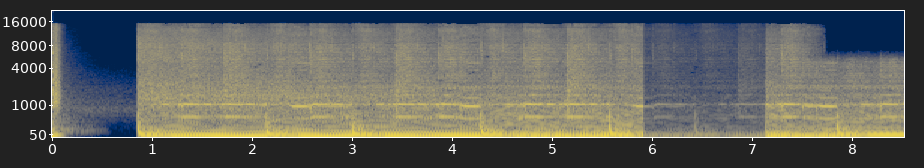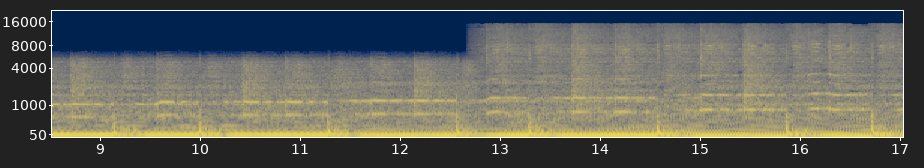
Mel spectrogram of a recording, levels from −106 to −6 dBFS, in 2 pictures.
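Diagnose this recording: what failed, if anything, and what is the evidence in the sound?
One channel inverted, 5.90 to 7.13 s: the sound drops by about 22 dB and turns faint, with the centred content nearly gone. That collapse is what happens when one stereo leg has flipped polarity and the pair is summed to mono. Everything common to both channels cancels, and only their difference survives. The likely cause is a wiring or patch fault in the analogue path, such as swapped conductors on one balanced leg.

Digital radio blending to analogue, 7.35 to 13.04 s: the receiver lost its digital stream and cross-faded to the AM broadcast of the same station, offset from it by about 383 ms, then returned at the end. Hiss sits roughly 30 dB below the programme, and the level shifts by only about 1 dB. The fault is at the reception stage, before any recording or storage.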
